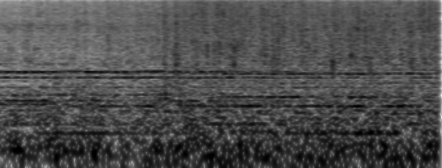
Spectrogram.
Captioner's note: fire burning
